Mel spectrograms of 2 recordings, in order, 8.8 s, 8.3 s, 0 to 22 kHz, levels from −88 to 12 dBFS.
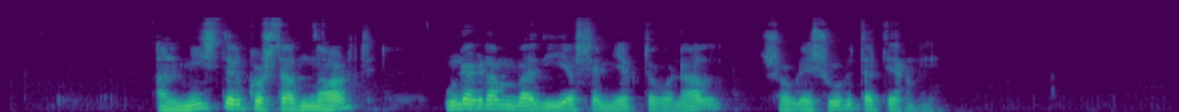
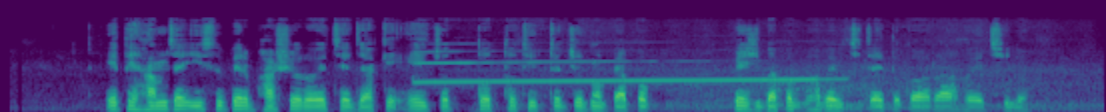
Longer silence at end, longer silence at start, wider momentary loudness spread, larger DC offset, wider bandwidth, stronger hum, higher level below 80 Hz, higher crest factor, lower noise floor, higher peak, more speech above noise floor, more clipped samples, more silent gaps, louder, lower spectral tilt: first, 1.85 s vs 0.6 s; first, 1.15 s vs 0.8 s; first, 10 LU vs 7 LU; neither; about the same, 11.5 kHz vs 11.5 kHz; neither; first, -60 dBFS vs -66 dBFS; about the same, 20 dB vs 18 dB; first, -77 dBFS vs -63 dBFS; about the same, -4 dBFS vs -6 dBFS; first, 55 dB vs 40 dB; neither; neither; about the same, -23 LUFS vs -23 LUFS; first, -7.5 dB/octave vs -5.5 dB/octave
